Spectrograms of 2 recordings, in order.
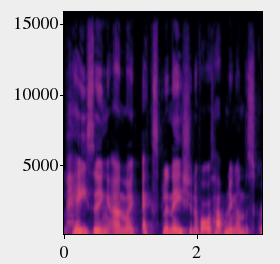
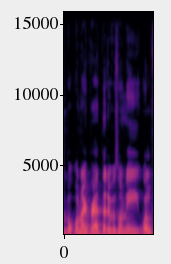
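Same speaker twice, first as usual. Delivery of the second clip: ordinary delivery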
